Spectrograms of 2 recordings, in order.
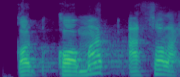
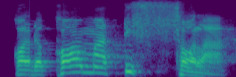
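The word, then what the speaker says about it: قد قامت الصلاة: Qad qomat as-shalah. Ini asalnya, Pak, sebetulnya. Ya. Qad qomat as-shalah. Ini sukun. Dan ini juga sukun. Ya kan? Maka biar mudah, maka dibacanya jadi qad qomatis shalah.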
